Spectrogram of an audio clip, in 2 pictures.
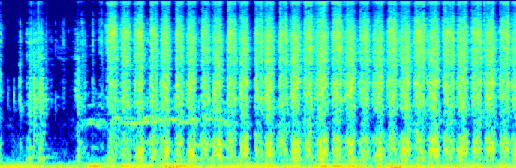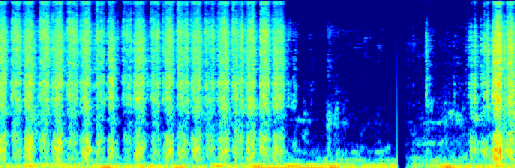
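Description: Galangal root being grated on a metal hand grater: rapid, even scraping strokes, broken by a pause of about a second near the end before the grating starts again.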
